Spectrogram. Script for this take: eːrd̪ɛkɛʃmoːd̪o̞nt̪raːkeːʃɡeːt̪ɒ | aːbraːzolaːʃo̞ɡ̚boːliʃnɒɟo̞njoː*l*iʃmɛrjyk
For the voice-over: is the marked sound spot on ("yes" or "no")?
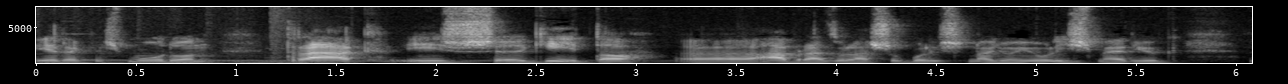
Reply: yes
